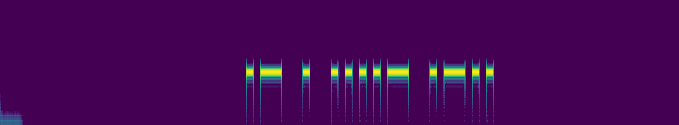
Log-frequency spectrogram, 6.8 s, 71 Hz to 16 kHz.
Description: Morse code, heard as a keyed tone, about 17 wpm, 700 Hz. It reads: AE4L
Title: USA Call Signs - 4 Characters - 17wpm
